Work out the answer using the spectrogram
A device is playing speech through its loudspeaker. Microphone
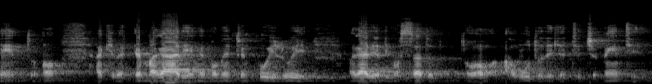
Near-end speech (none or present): none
